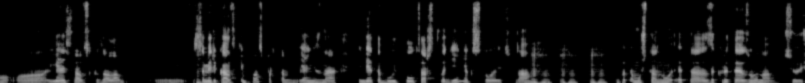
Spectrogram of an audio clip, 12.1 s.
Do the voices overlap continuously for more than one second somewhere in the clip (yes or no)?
no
